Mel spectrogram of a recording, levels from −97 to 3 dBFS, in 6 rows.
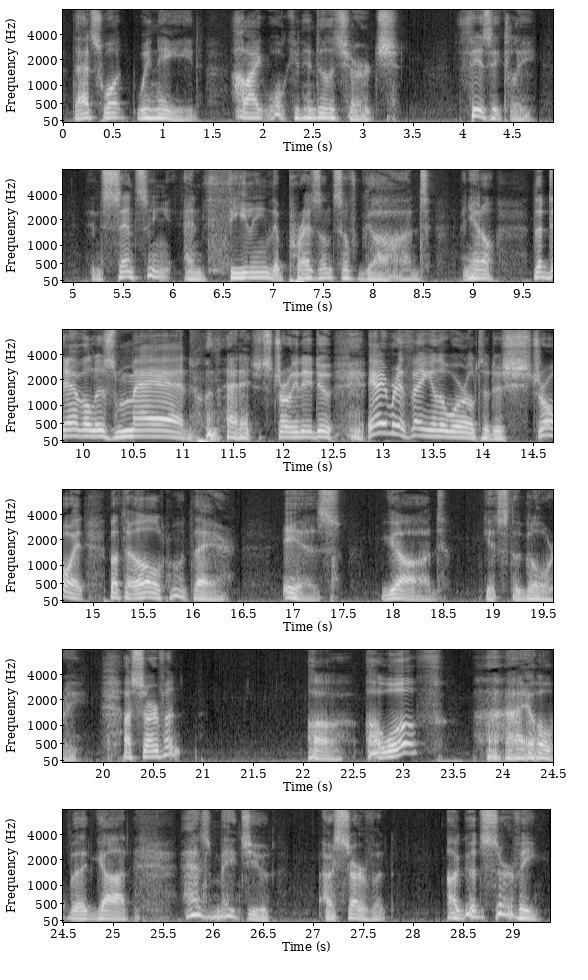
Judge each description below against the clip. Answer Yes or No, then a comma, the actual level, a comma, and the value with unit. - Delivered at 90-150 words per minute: Yes, slow, 135 wpm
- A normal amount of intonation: No, wide, 7.7 semitones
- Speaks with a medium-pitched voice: No, low, 115 Hz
